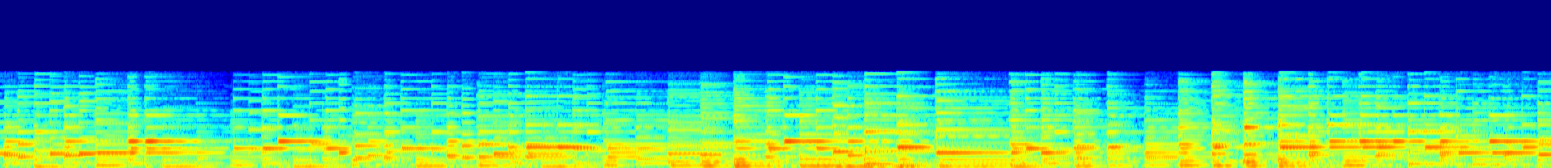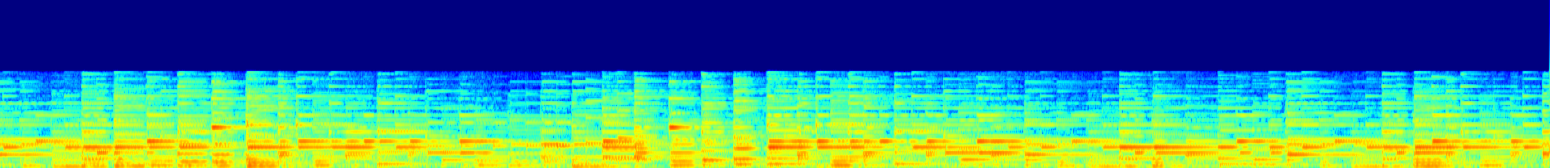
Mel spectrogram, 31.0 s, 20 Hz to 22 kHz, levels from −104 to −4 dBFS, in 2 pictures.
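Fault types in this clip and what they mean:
No faults are audible anywhere in this clip.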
